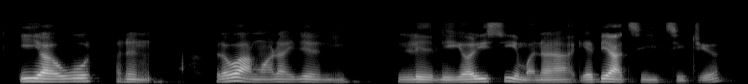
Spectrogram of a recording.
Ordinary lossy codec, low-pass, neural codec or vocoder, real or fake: none; 7.2 kHz; codec, 24 kHz, 0.9 kbps, WavTokenizer, large speech release; fake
